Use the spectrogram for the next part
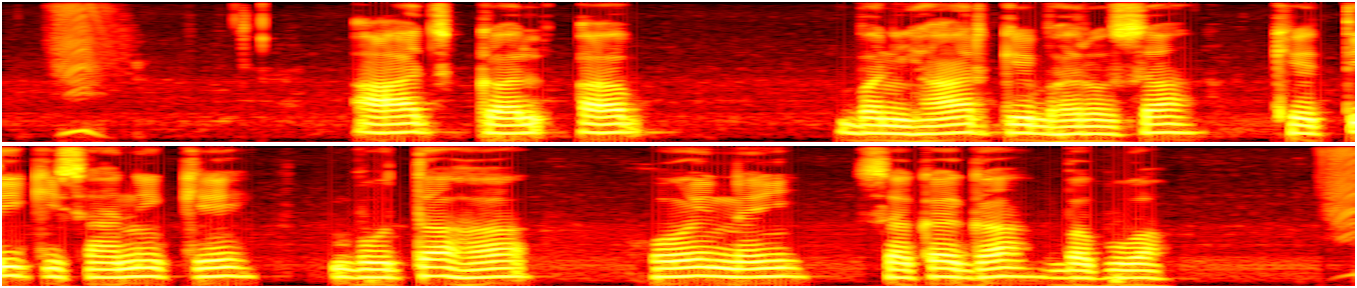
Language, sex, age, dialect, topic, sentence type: Chhattisgarhi, male, 18-24, Western/Budati/Khatahi, banking, statement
